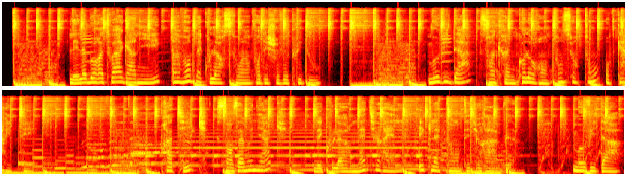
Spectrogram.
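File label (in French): Femme posee, comédienne voix off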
